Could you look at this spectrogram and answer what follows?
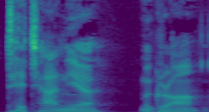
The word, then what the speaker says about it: Titania McGrath: You're the man behind Titania McGrath.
